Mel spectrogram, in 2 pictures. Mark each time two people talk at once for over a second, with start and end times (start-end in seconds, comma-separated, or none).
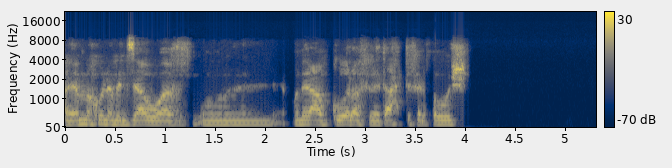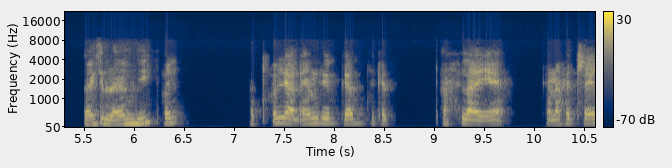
none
